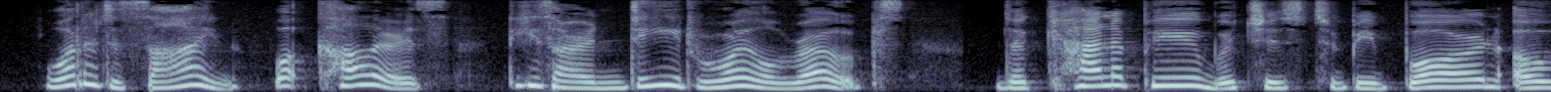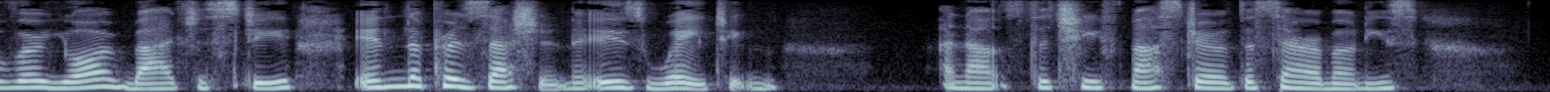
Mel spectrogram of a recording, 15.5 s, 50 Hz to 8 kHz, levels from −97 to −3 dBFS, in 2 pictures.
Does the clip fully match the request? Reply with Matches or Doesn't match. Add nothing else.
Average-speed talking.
Doesn't match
